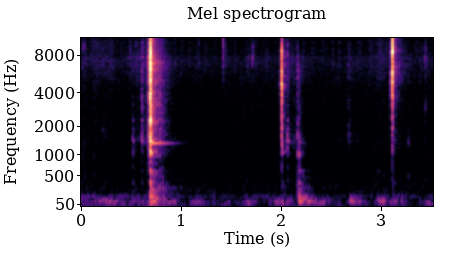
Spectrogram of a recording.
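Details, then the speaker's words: Old Alfa Spider headlights after repair, now switched through relays instead of the burned, bent stalk switch; a few crisp, clean relay clicks in a quiet room, normal operation. "it's going through relays now"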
